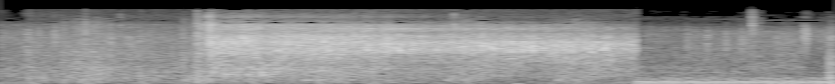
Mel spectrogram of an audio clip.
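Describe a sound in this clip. An armoured vehicle's cannon fires a shot.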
